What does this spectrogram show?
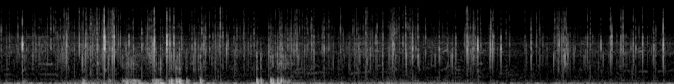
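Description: Heavy rain crackling and pattering close on the microphone, mixed with shovels digging and scraping into a trailer-load of wet sand. A few dull low thumps come between about one and three seconds in.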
